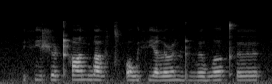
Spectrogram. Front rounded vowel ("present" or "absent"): present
